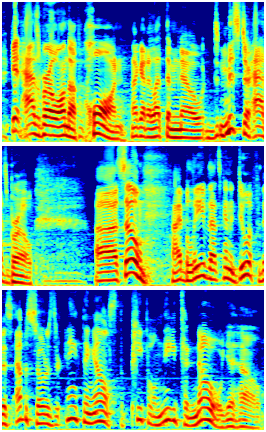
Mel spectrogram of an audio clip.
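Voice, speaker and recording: A man's voice: medium pitch, very animated, moderate pace. Rambling man in casual podcast chat. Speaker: podcast co-host. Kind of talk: casual chat about cartoons.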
